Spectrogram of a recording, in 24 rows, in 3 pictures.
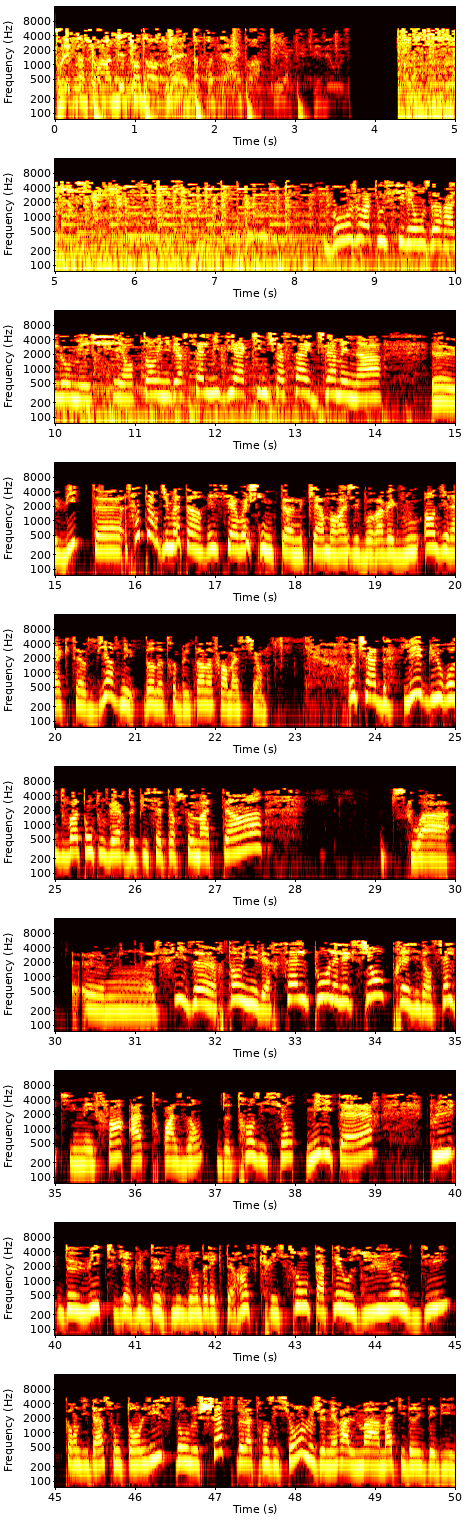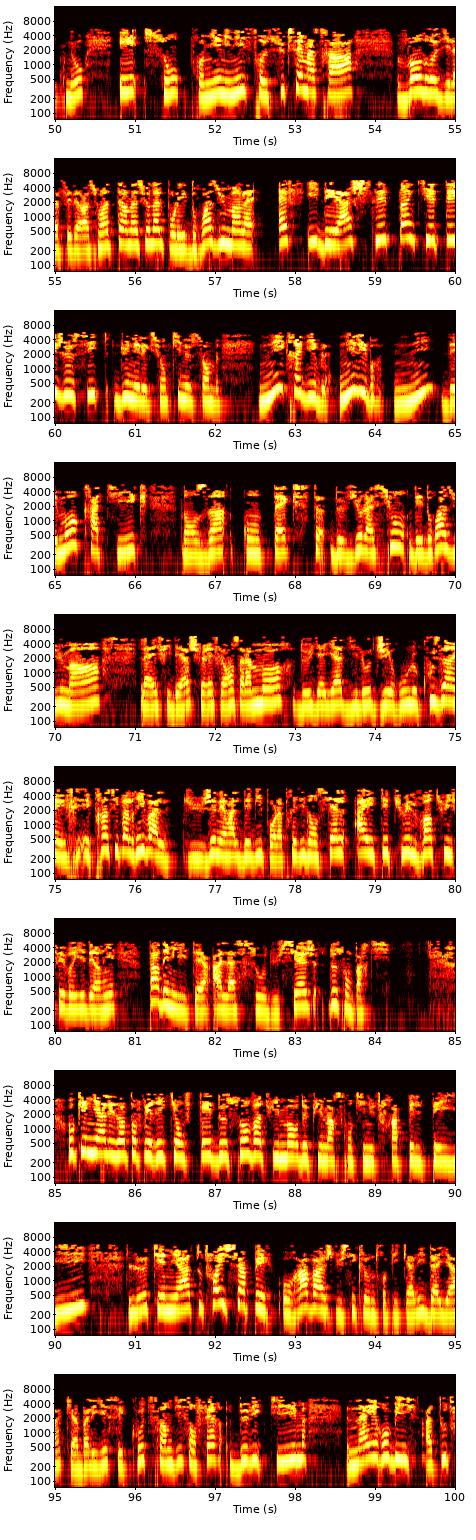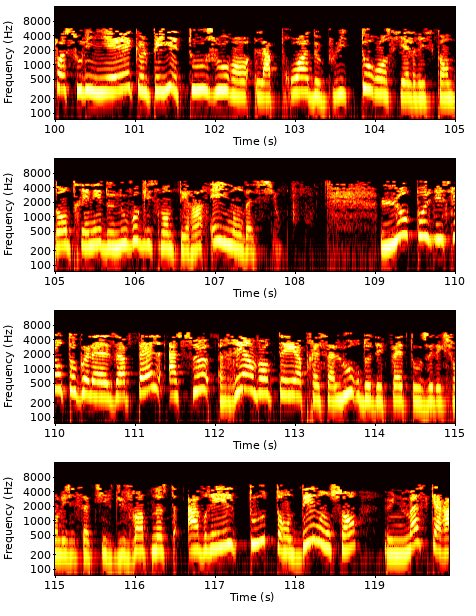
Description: Bulletin d’information de 15 heures
Bienvenu dans ce bulletin d’information de VOA Afrique.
